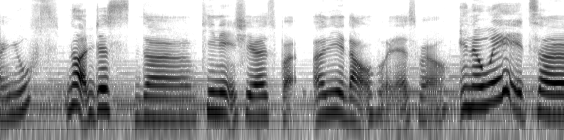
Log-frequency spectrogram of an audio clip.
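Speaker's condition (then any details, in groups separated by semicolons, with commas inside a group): Cerebral palsy; from birth, mainly affects movement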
